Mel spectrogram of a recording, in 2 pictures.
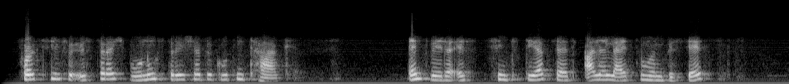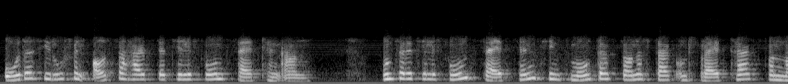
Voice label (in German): Anrufbeantworter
